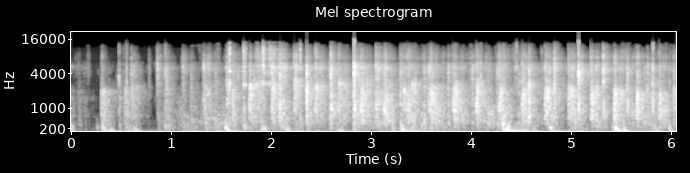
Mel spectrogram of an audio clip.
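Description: Handling noise at a podium microphone: rapid, irregular taps and rustles close to the mic.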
